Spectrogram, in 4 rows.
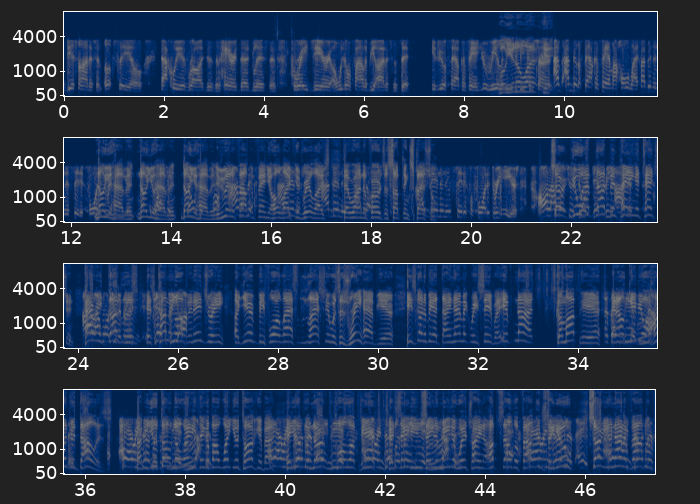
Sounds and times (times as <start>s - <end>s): Speech: 0.0s - 47.4s.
